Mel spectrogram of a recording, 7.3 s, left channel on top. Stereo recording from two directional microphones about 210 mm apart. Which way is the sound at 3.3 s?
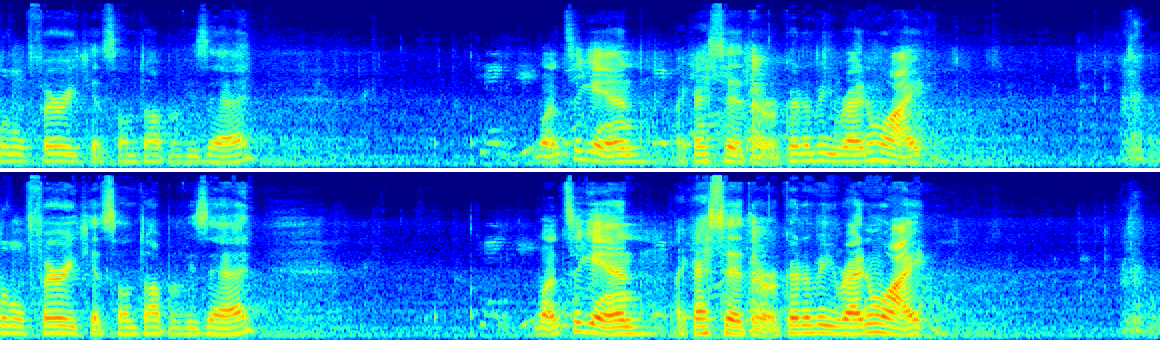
55° right (ahead or behind).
